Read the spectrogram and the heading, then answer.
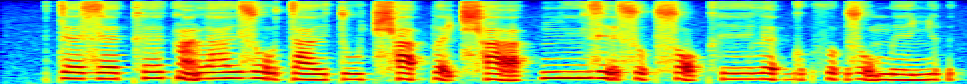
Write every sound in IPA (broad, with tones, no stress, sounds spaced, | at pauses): t ɛ˨ z ɛ˨ kʰ ɛ˦ k ã˦˨ l a˦ ɪ̯ z o̰˦˨ ʊ̯ t a˨ ɪ̯ t u˨ t͡ɕʰ ä˦ ʔ p ɛ̰˦˨ t͡ɕʰ ä̰˦˨ | ŋ ĩ˦ z ḛ˦˨ sʰ ʊ˦ ʔ sʰ ɔ̰˦˨ kʰ e˦ l ɛ˦ ʔ ɡ ʊ˦ ʔ θ ʊ˦ ʔ z o̰˦˨ m e˨ ɲ ɪ˦ ʔ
